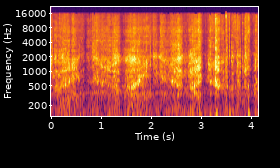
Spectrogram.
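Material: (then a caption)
Cardboard. Fingertips and nails tap and scratch the surface of a small, empty, hollow cardboard McDonald's McRib box held in both hands close to the mic. A steady, dry scraping rustle fills the clip, with soft low thumps from the hollow box and a few sharper taps toward the end.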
